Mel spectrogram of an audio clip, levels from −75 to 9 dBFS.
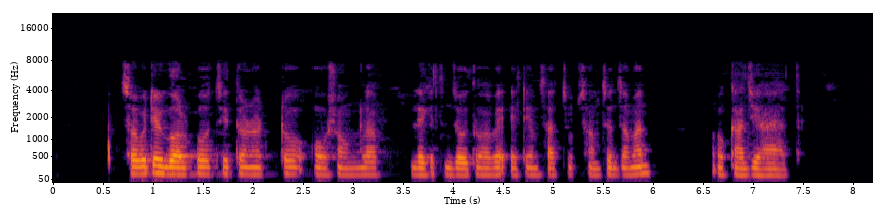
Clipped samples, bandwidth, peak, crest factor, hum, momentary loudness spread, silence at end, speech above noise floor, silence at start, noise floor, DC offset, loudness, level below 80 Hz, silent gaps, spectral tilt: under 0.1%; 8 kHz; 0 dBFS; 18 dB; none; 13 LU; 0.7 s; 57 dB; 0.7 s; -75 dBFS; under 0.1%; -20 LUFS; -58 dBFS; none; -6.5 dB/octave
